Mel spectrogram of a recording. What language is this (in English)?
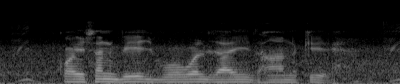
Bhojpuri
